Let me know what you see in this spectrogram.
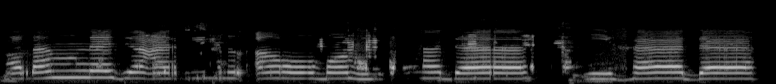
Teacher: mat pengganti yang dirubah fathah tanwin menjadi fathah itu 2 harakat ya. 2 harakat dibacanya. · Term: mat badal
